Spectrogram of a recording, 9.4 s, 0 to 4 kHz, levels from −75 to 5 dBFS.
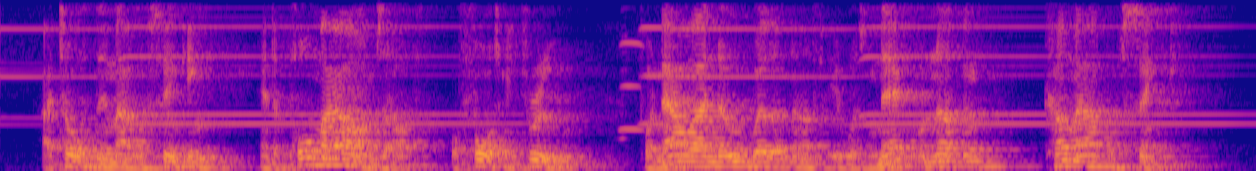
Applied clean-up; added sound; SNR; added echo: none; Harmonica; 16 dB; reverberation time 1.0 s.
